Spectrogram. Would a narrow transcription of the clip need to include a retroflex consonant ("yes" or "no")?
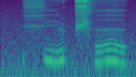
yes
